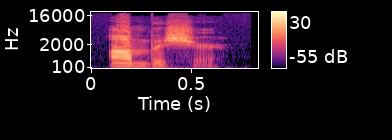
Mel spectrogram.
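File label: "embouchure", US English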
